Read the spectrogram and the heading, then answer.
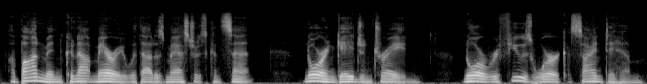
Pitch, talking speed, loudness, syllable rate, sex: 115 Hz, 175 wpm, -19 LUFS, 5.7 syllables/s, male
